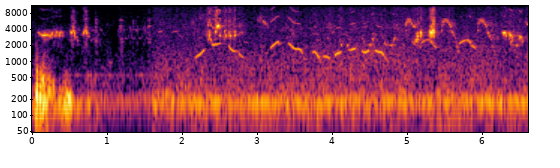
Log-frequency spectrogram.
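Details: Wild rufous-tailed scrub robin in full song, a busy run of varied whistled notes rising and falling, mixed with quick high chirps and twitters over a faint low hum.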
